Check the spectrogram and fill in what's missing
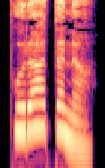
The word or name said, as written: ಪುರಾತನ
